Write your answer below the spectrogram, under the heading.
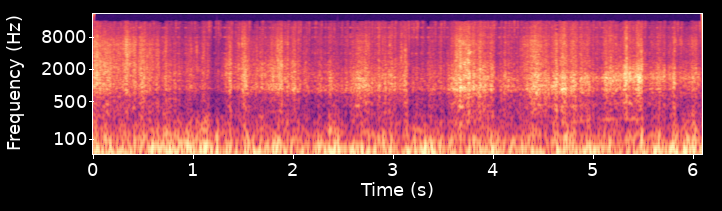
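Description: Strong, gusty wind buffeting the microphone: a loud, continuous low rumble with a hiss above it that rises and falls with the gusts, swelling a little past halfway.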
